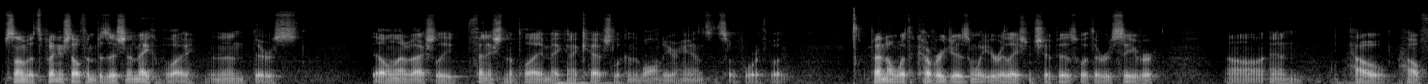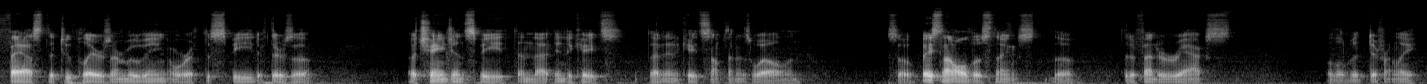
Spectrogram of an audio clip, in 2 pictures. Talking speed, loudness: 195 wpm, -25 LUFS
